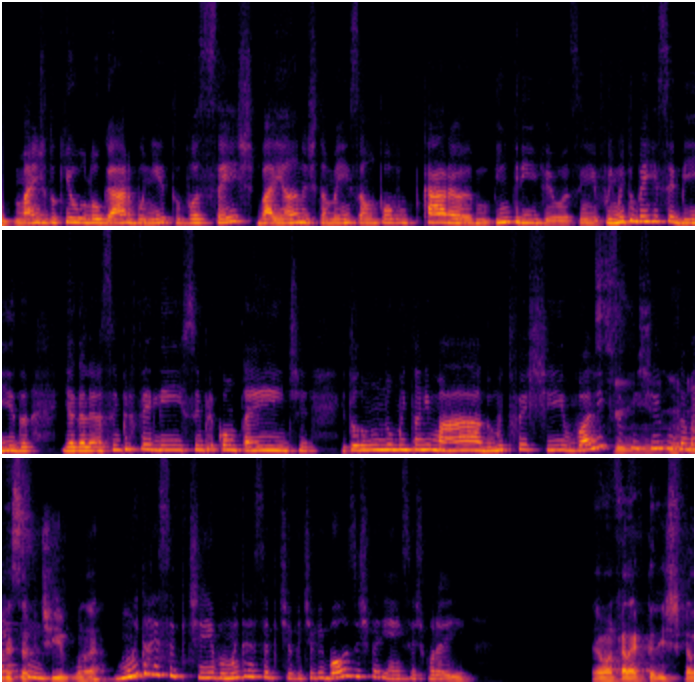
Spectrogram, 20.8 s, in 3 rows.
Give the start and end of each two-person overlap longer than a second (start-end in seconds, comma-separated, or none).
12.8-14.4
